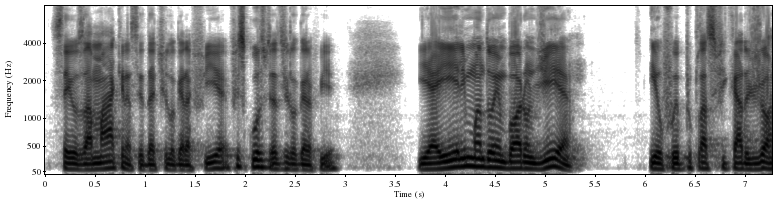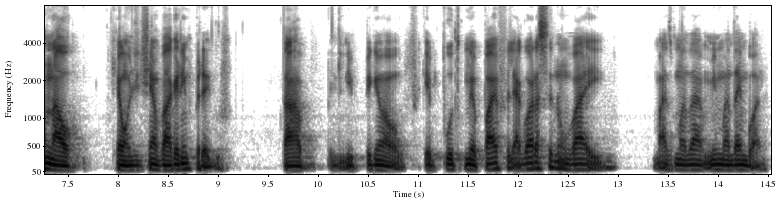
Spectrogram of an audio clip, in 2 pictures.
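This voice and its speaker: A Brazilian man in his forties, a lawyer guest on a podcast, telling stories in a lively way and acting out old conversations. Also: low-pitched, fairly quick, creaky. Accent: Brazilian Portuguese. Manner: animated storyteller, acts out dialogue, frequent restarts. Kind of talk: casual storytelling interview.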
